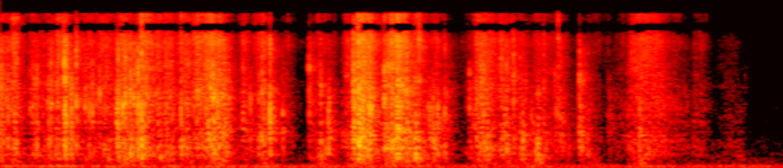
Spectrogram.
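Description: A paper bag crinkling and rustling as it is pulled open by hand, in irregular crackles that die away near the end.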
